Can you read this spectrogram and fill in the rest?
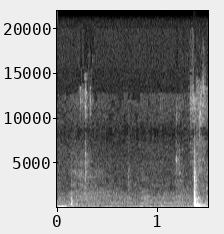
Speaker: So right when I got this car, it had, to me, a big issue is every time you open the door, you hear this. What that is right here, the door check.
